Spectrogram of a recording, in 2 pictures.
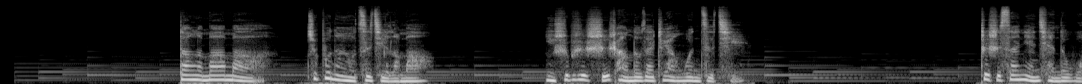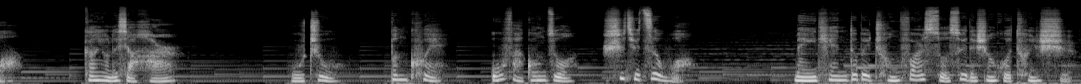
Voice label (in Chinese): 广告自然讲述 年轻妈妈自述; 每日鲜语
